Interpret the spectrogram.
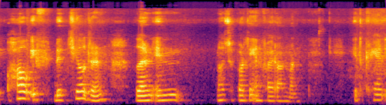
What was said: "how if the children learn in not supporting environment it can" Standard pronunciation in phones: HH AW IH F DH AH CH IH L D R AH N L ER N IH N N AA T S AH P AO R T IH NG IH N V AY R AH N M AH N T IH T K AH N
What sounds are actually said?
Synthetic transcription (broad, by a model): HH AW IH F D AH CH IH L D R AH N L ER N IH N N AA T S AH P AO R T IH NG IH N F AY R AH N M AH N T IH T K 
